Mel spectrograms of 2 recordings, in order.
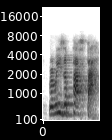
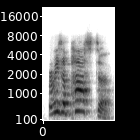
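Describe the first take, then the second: First: The last word ends in a full, open vowel. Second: The last word ends in a weak, lazy vowel. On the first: The speaker calls it wrong. "you shouldn't say" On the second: The speaker calls it right. "It is"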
